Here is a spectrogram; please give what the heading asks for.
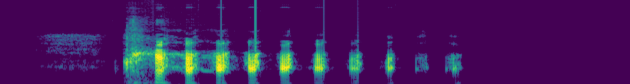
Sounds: Laughter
